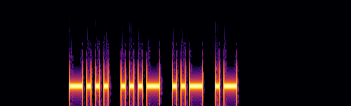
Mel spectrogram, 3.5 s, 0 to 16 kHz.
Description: Morse code, heard as a keyed tone, about 28 wpm, 700 Hz. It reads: BVUA
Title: All Cut Numbers - 4-Digit 28wpm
